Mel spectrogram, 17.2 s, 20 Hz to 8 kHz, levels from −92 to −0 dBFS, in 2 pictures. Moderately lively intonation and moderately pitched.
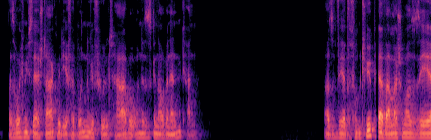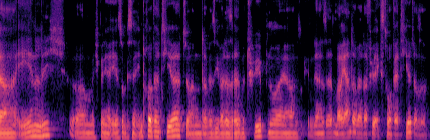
No: average, 3.3 semitones; very low, 90 Hz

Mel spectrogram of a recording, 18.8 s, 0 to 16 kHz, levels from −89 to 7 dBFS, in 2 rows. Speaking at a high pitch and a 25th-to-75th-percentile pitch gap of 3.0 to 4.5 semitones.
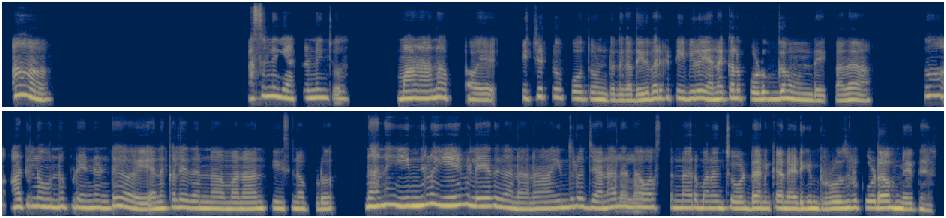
Yes: high, 205 Hz; average, 3.7 semitones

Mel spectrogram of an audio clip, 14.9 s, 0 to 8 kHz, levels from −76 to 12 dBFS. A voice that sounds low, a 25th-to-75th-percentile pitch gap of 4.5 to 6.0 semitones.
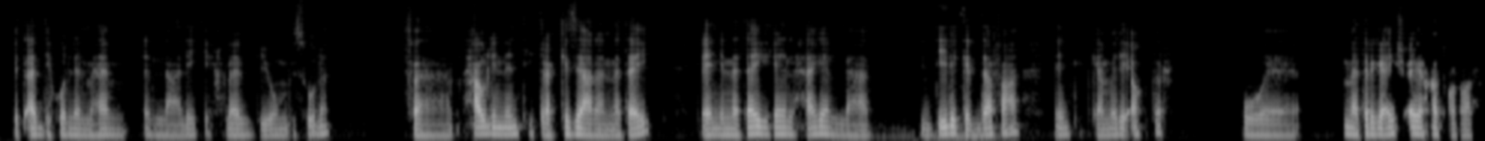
No: very low, 90 Hz; average, 3.0 semitones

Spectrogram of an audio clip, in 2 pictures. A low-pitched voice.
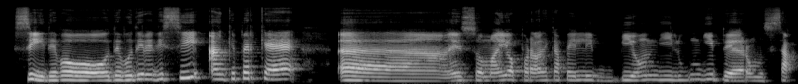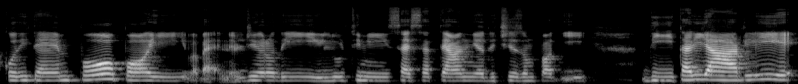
No: high, 190 Hz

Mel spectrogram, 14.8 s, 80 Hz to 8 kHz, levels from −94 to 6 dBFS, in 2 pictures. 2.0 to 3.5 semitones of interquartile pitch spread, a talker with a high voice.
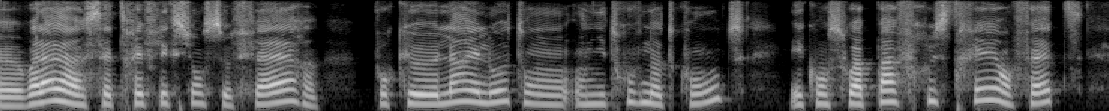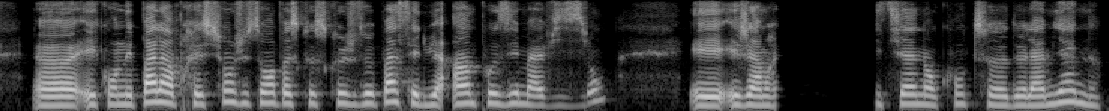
Yes: average, 3.0 semitones; high, 215 Hz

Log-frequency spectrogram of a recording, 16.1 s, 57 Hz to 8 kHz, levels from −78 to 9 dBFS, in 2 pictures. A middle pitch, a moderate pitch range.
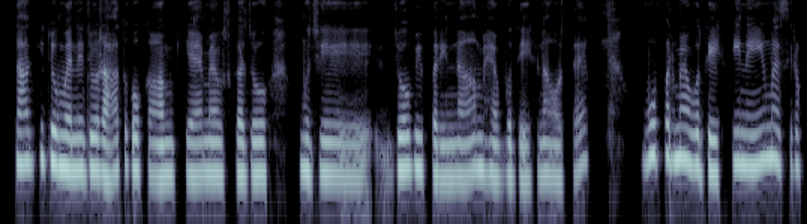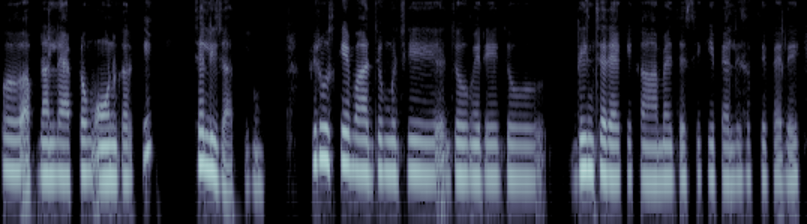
Yes: medium, 175 Hz; average, 3.2 semitones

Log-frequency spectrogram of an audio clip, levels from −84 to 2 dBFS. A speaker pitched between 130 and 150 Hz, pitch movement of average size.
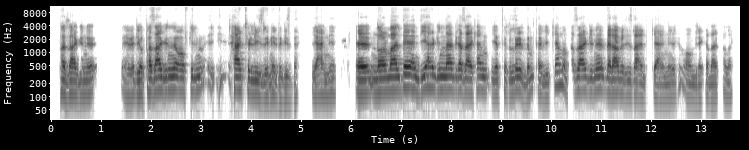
Yes: low, 135 Hz; average, 3.4 semitones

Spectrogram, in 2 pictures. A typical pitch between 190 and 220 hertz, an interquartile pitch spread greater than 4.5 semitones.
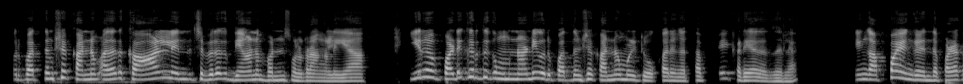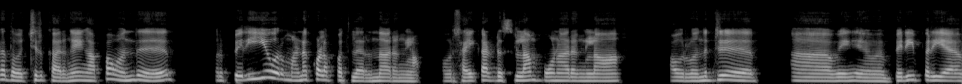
Yes: high, 195 Hz; average, 4.9 semitones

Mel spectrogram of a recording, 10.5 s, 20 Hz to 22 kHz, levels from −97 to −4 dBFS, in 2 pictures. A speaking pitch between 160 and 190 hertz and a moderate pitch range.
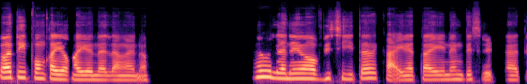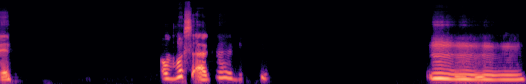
Yes: medium, 185 Hz; average, 4.1 semitones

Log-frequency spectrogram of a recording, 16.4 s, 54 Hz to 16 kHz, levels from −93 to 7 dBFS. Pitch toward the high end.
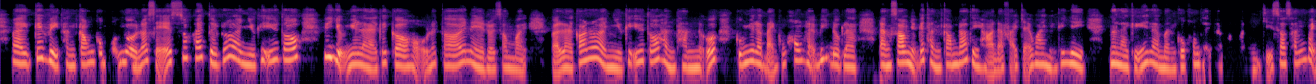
Yes: high, 215 Hz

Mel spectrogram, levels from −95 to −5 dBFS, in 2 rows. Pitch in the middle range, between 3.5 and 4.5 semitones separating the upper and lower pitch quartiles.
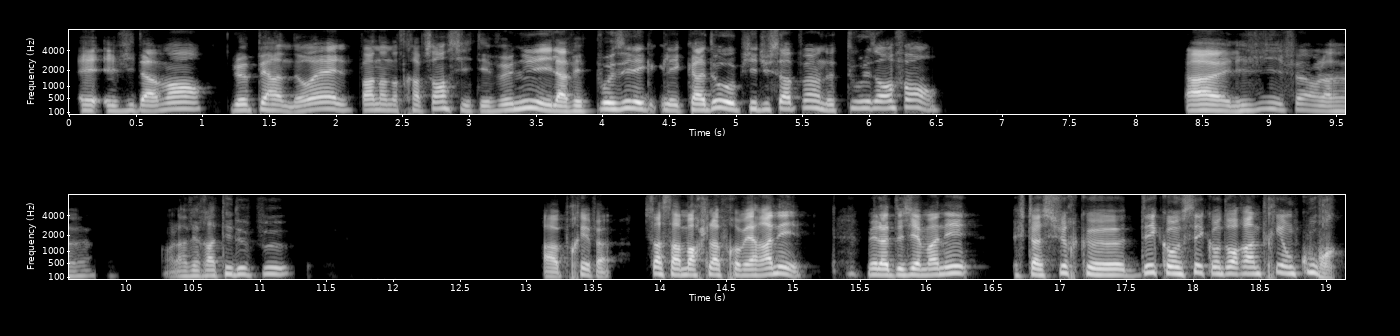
Yes: medium, 160 Hz; average, 4.1 semitones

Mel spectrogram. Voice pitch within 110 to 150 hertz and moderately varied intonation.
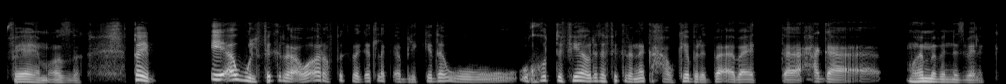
No: low, 135 Hz; wide, 5.8 semitones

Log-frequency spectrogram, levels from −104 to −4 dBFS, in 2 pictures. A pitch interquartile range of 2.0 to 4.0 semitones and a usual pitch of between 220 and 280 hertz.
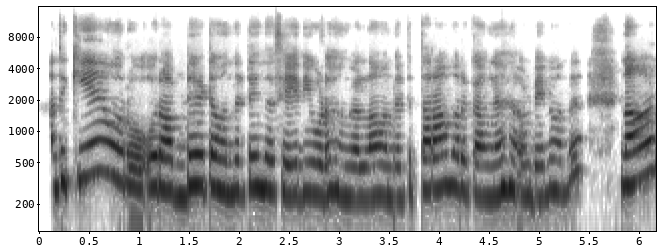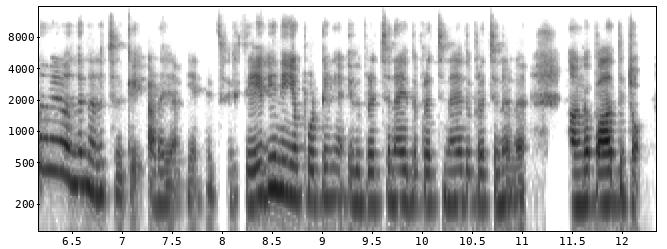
No: average, 4.6 semitones; high, 240 Hz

